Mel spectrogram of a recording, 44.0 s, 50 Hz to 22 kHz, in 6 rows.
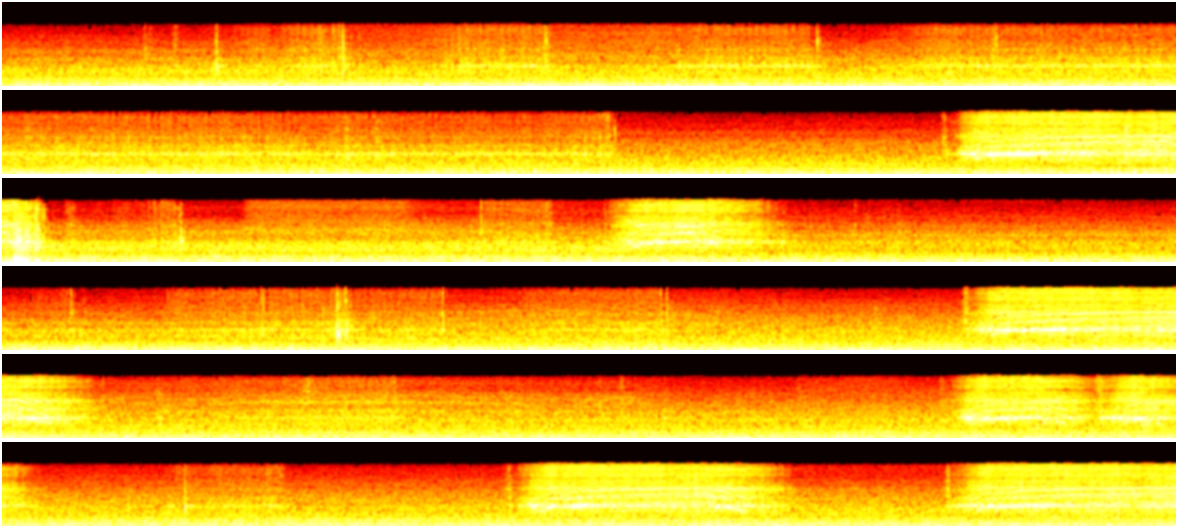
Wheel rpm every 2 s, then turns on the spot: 20, 10, 10, 20, 20, 10, 20, 70, 0, 30, 0, 10, 20, 10, 90, 10, 0, 30, 20, 10, 70, 90.
2-12 22-26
